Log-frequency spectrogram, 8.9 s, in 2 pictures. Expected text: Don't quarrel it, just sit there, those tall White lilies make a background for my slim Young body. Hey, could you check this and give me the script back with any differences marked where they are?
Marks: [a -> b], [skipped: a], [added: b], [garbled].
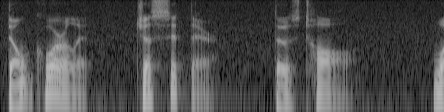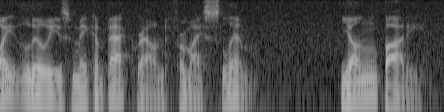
Don't quarrel it, just sit there, those tall White lilies make a background for my slim Young body.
